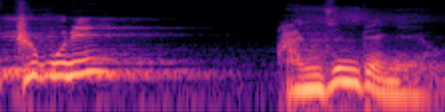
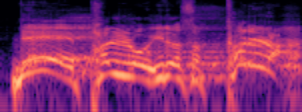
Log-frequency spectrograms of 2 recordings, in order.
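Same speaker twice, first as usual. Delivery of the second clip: high ringing shout of command; loud command; 9 semitones higher than usual. Retold or imitated. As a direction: call it out with full authority. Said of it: "큰 소리로 이렇게 말합니다". (큰 소리로 외치는 명령)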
